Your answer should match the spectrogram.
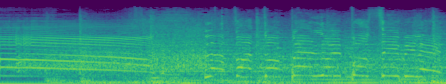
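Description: An Italian TV football commentator holds a long goal-call shout of the scorer's name, Lookman, falling in pitch and fading out about a second and a half in. Background music plays under it.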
